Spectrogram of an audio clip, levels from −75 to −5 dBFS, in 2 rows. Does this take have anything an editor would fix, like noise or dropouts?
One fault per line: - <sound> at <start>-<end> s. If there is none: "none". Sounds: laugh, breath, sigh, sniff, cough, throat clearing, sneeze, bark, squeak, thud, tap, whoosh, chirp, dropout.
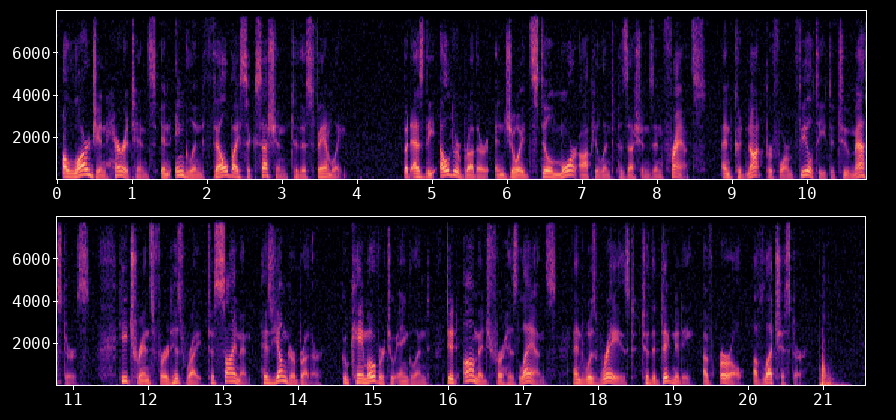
- thud at 20.9-21.4 s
